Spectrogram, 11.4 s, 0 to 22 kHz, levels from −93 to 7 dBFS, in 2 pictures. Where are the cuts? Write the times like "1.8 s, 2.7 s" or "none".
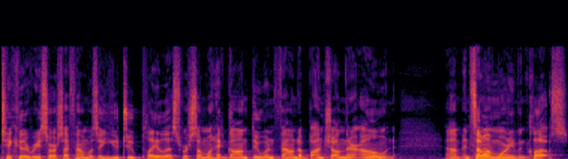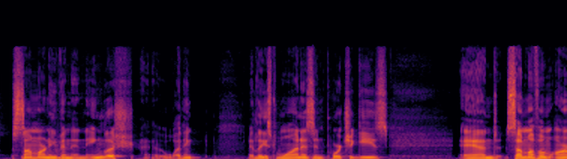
5.8 s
